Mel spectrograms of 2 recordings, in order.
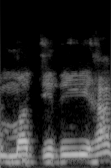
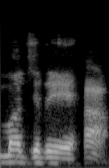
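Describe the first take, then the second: First: The vowel after r is a long ee. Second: The vowel after r is an ay sound. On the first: The speaker calls it wrong. "मजरीहा के बजाय" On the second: The speaker calls it right. "मजहूल पढ़ा"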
